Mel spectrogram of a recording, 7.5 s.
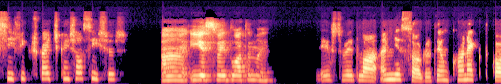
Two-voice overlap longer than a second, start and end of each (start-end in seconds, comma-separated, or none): none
